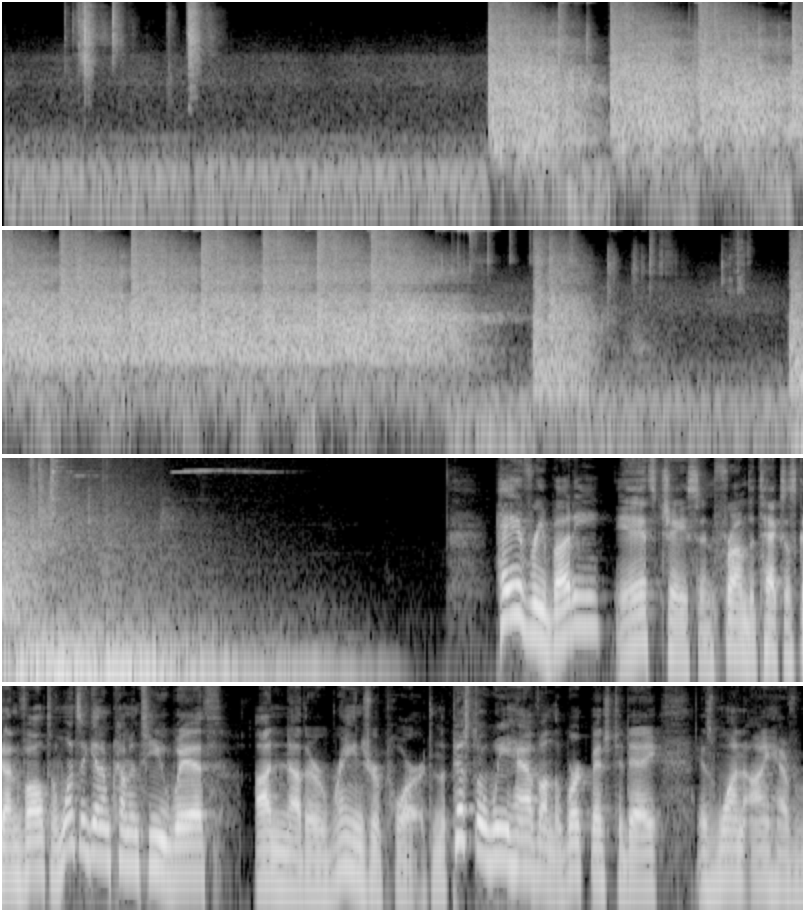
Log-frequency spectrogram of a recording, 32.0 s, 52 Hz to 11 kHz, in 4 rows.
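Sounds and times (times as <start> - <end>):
pistol shots: 4.9 - 14.0.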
